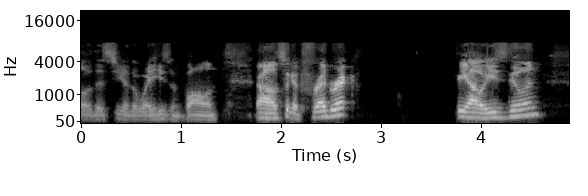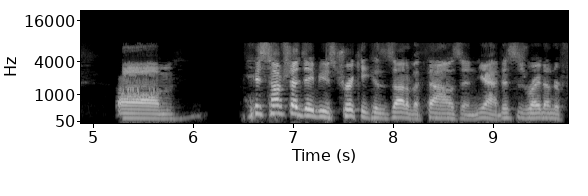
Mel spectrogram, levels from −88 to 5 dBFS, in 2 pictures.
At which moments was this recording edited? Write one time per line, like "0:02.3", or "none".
none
